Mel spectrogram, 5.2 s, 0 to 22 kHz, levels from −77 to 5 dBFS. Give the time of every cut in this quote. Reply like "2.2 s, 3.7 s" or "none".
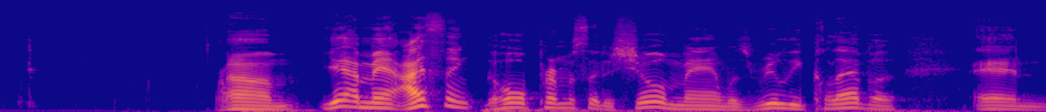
none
